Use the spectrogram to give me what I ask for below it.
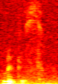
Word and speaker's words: Lucas: Mary Catherine Lucas, L-U-C-A-S. – How do you spell your Catherine? – With a C, C-A-T-H-E-R-I-N-E.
